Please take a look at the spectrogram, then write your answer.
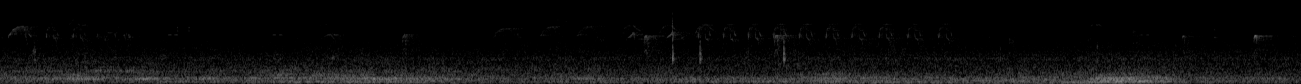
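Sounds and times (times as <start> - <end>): songbird singing: 0.0 - 2.0, 4.9 - 9.7, 10.9 - 13.0.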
